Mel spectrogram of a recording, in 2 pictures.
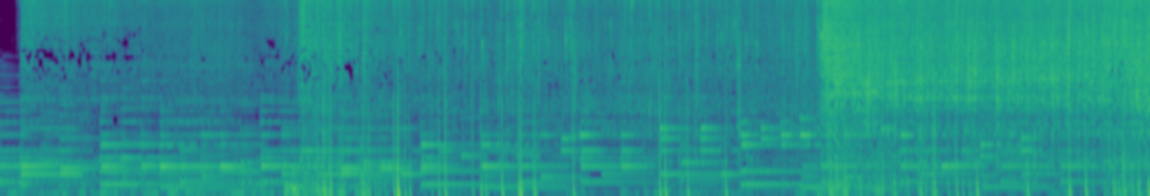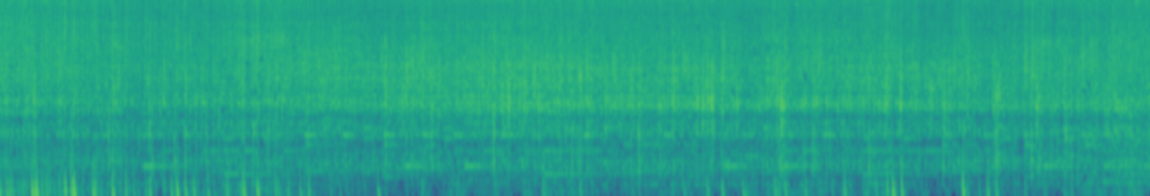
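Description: Potato and chicken pieces frying in hot oil in a pan: a sizzle under piano music at first, then a sudden jump to a loud, steady sizzle about ten seconds in that lasts to the end.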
